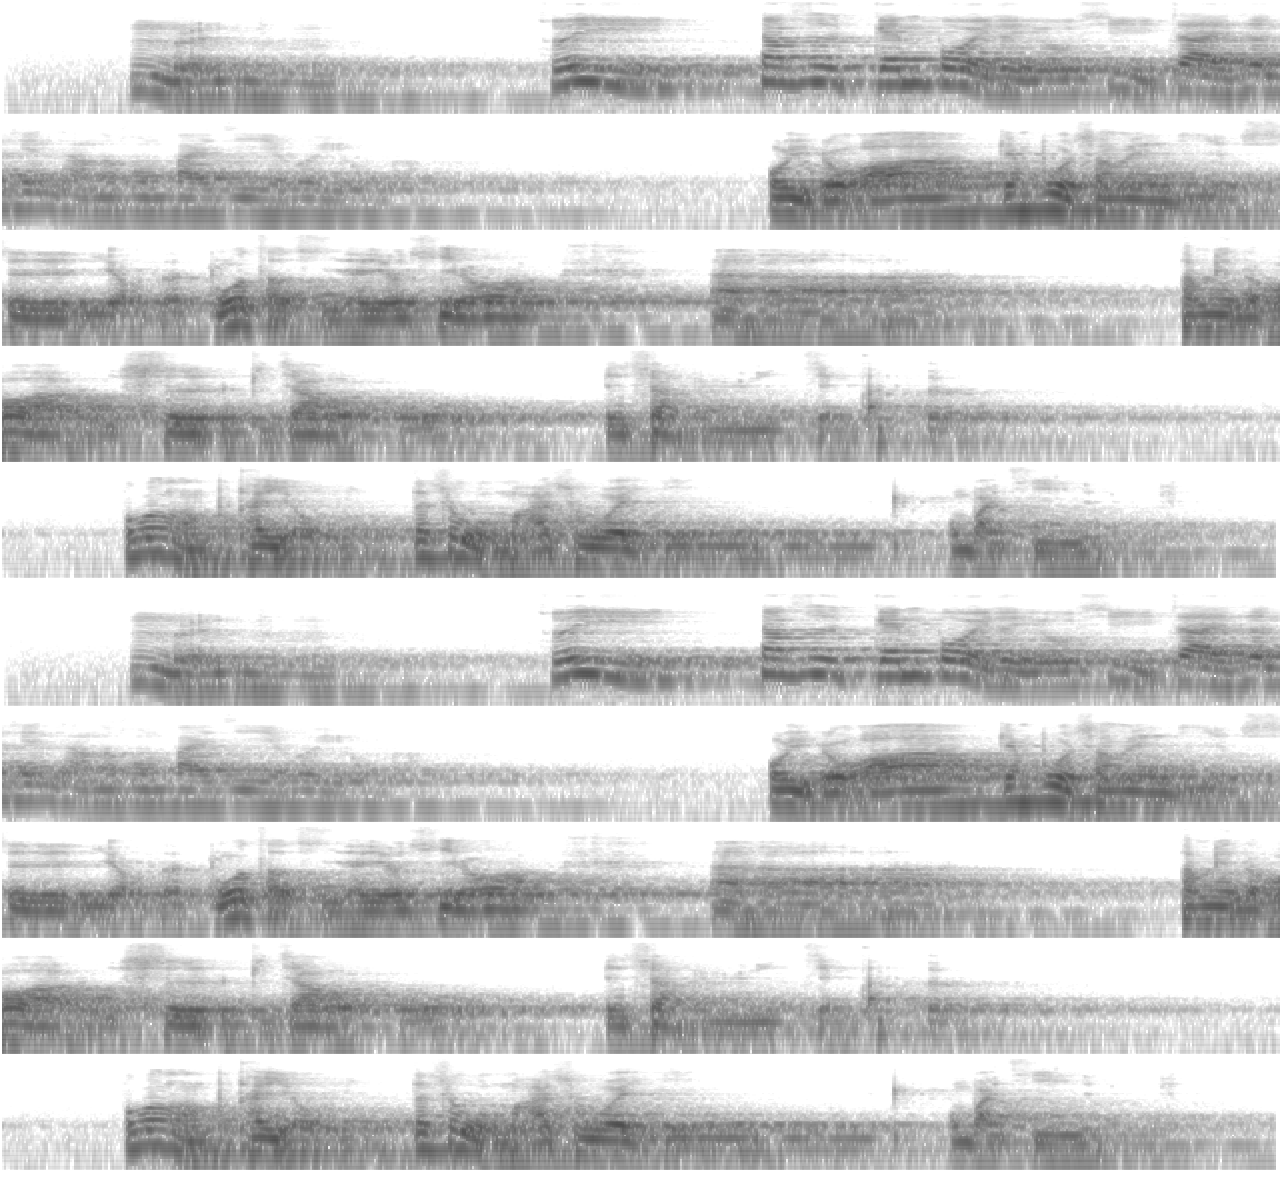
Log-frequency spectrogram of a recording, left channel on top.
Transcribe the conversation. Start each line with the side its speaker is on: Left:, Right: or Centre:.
Centre: 嗯嗯嗯，
Left: 对。
Centre: 嗯，所以像是 Game Boy 的游戏，在任天堂的红白机也会有嘛？
Left: 哦，有啊 g a 上面也是有的，不过早期的游戏的话，呃，上面的话也是比较我偏向于简单的，不过好像不太有名，但是我们还是会以以红白机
